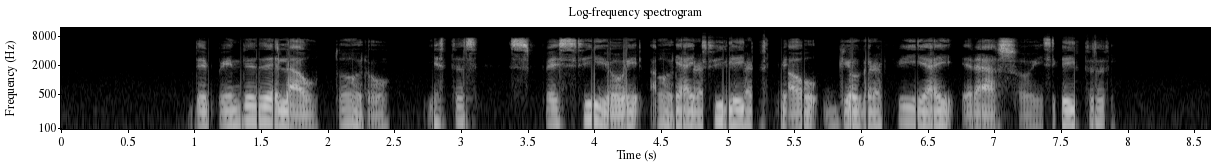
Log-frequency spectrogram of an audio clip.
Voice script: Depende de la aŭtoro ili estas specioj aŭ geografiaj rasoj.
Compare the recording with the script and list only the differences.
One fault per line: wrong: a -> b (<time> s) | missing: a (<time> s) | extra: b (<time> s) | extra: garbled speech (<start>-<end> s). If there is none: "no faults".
missing: ili (2.4 s)
extra: garbled speech (4.5-5.5 s)
extra: garbled speech (7.4-7.9 s)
